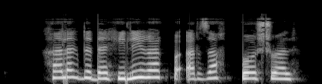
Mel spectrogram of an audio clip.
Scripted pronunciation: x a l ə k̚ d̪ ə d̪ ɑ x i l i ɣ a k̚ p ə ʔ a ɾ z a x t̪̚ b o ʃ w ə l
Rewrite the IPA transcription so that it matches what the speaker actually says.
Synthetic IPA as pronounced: x a l ə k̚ d̪ ə d̪ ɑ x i l i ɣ a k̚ p ə ʔ a ɾ z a x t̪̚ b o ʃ w ə l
